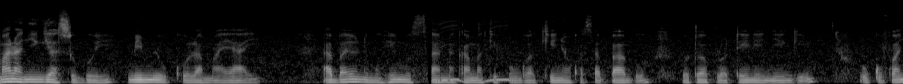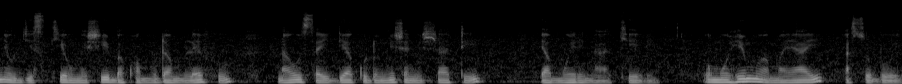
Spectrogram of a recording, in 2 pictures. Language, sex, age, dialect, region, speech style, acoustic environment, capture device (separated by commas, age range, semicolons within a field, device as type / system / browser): Swahili, male, 18-24, Kenya - Mombasa, Kenya, happy, nature, mobile / Linux / Chrome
